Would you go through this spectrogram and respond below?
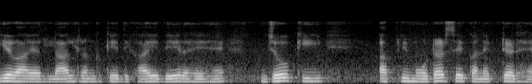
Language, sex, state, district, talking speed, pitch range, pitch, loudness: Hindi, male, Bihar, Jamui, 180 wpm, 130-145 Hz, 135 Hz, -18 LUFS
